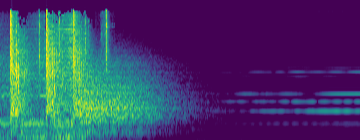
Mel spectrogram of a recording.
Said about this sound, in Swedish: Och sen går skotten av, rakt in i den oskyddade Mahatma Gandhis kropp.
